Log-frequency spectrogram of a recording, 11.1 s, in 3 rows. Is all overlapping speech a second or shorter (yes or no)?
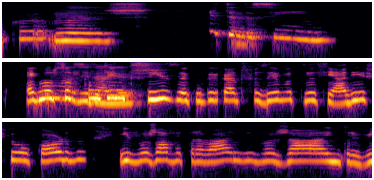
no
